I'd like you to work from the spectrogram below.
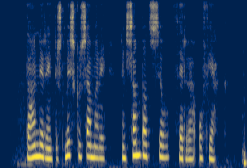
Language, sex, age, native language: Icelandic, female, 40-49, Icelandic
